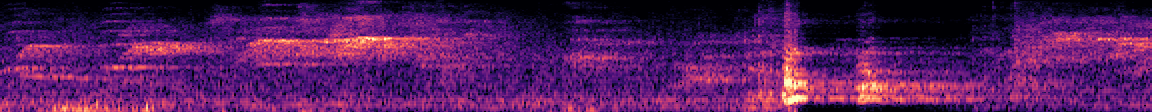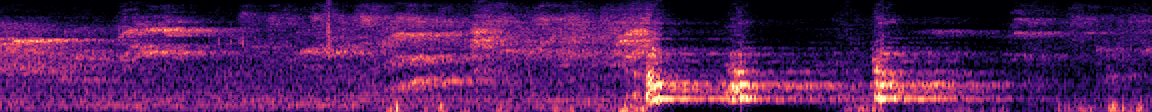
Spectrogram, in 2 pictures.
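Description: A dog barking: three loud, sharp barks, the first about three seconds in and two close together near the end, with higher-pitched dog sounds between them.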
